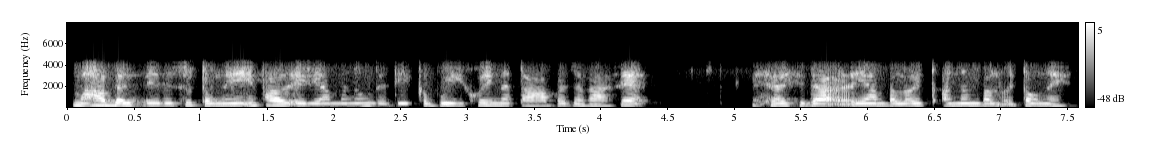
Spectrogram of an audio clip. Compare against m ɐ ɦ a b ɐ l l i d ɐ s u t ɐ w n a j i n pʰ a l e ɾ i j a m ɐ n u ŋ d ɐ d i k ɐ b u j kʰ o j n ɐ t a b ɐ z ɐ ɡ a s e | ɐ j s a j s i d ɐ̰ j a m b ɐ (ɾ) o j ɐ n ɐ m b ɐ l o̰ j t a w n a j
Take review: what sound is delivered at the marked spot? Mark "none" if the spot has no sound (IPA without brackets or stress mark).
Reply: l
